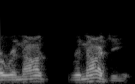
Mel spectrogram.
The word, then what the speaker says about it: Renogy: Yeah, the next item we've got is from the same company, which is Renology, or Renogy, sorry, wrong pronunciation.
